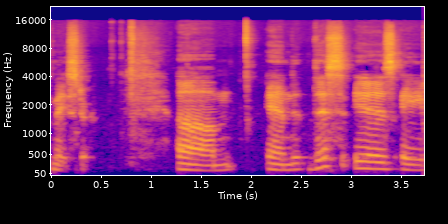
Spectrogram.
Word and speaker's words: Maester: called maester I believe as some may pronounce that maester M Master uh I'm gonna I'm gonna go with maester um and this is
